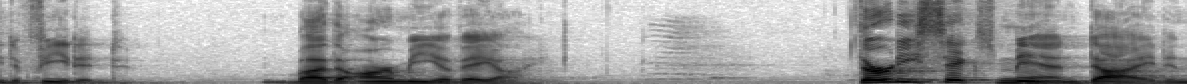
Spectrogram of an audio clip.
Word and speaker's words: Ai: the name of AI actually the Hebrew pronunciation would just be AI because it was such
